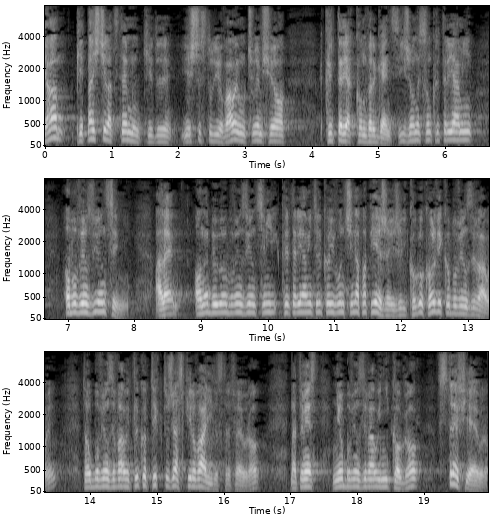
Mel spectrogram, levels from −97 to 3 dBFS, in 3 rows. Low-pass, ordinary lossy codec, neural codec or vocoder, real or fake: none; none; none; real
